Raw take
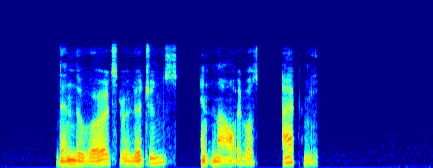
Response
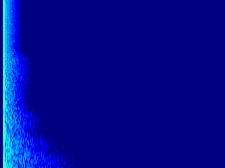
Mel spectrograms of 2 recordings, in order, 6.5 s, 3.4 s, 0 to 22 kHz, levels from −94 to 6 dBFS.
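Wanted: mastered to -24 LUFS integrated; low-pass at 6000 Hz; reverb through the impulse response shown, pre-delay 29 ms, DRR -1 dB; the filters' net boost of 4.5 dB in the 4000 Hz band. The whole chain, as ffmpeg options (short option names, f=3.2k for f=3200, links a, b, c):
-filter_complex "[0:a]lowpass=6k,equalizer=f=4k:t=o:g=6,asplit=2[a][b];[1:a]atrim=start_sample=2205,adelay=29[c];[b][c]afir=irnorm=-1:irlink=0,volume=-2dB[d];[a][d]amix=inputs=2:normalize=0,volume=-5.5dB"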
